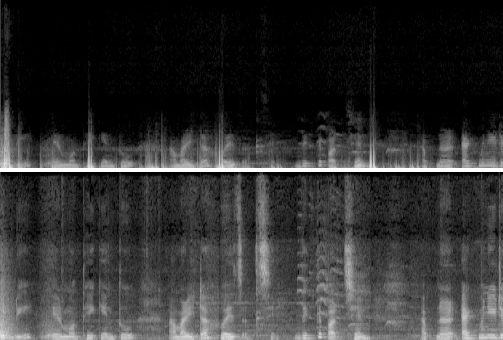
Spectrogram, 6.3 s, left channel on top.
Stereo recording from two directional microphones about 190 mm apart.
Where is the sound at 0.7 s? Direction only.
40° right (ahead or behind).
